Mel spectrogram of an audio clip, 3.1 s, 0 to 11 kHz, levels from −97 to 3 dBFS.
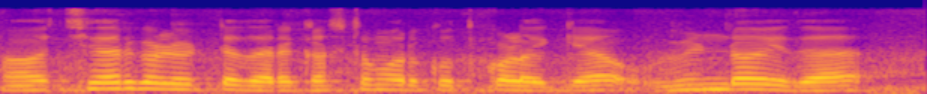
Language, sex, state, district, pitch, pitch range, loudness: Kannada, male, Karnataka, Koppal, 165 Hz, 155-180 Hz, -13 LUFS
